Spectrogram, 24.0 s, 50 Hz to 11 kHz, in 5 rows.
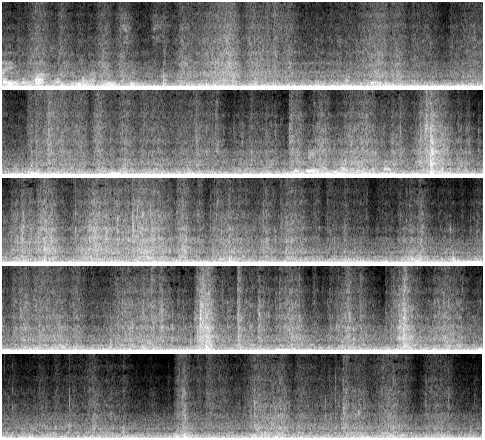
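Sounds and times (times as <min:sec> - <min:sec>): low thumps: 0:14.0 - 0:14.8, 0:16.9 - 0:19.7.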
